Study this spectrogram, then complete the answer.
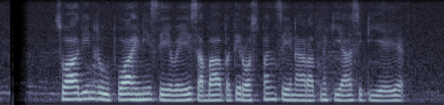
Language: Sinhala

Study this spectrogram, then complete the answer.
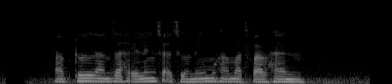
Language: Javanese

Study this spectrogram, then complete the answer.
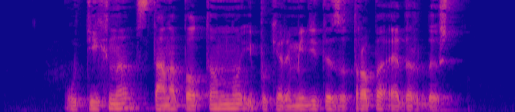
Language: Bulgarian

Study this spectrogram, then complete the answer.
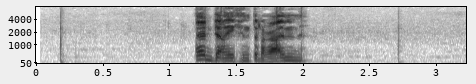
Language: Kabyle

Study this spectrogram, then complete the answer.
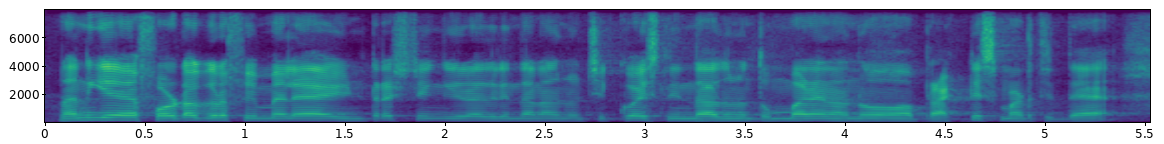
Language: Kannada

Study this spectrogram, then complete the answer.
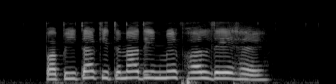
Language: Magahi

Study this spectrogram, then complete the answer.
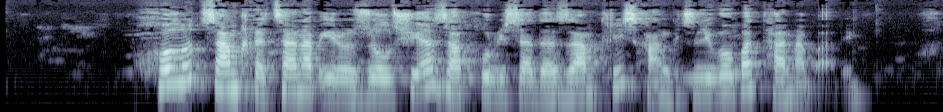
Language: Georgian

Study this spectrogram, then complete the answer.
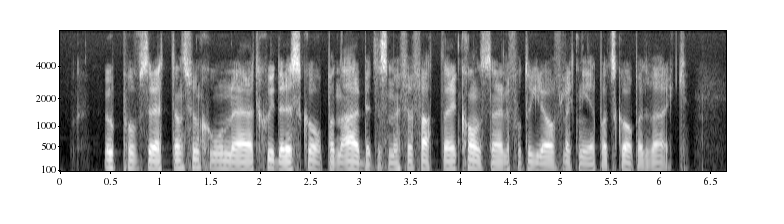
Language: Swedish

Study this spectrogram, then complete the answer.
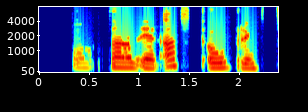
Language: Icelandic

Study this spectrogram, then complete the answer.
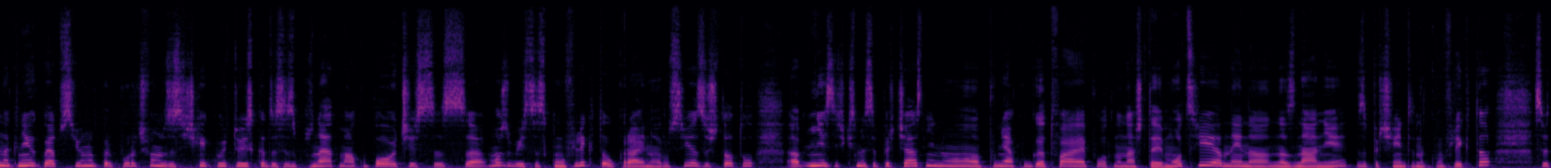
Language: Bulgarian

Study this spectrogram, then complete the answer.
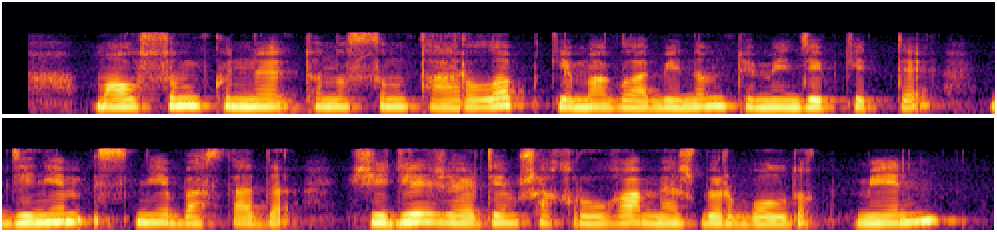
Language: Kazakh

